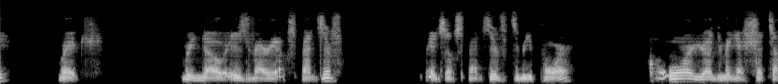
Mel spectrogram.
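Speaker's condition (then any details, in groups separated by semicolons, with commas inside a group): Muscular dystrophy; congenital; uses ventilator, ventilator mask during recording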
